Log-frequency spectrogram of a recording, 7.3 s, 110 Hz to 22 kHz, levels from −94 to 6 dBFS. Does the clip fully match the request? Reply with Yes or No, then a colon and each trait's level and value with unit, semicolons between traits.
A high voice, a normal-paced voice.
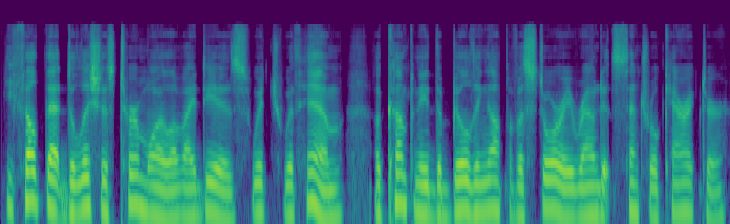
No: medium, 145 Hz; average, 175 wpm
